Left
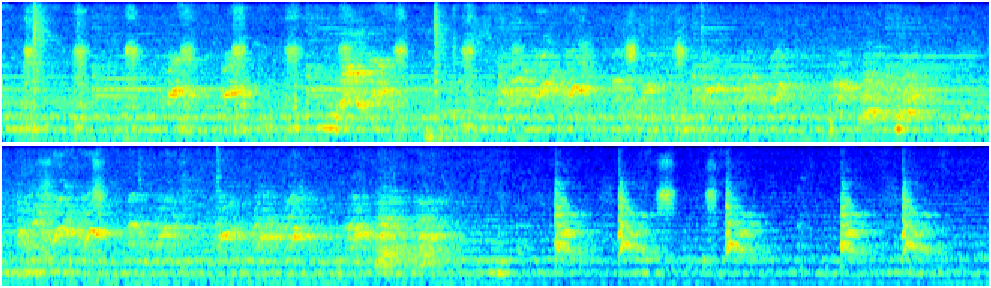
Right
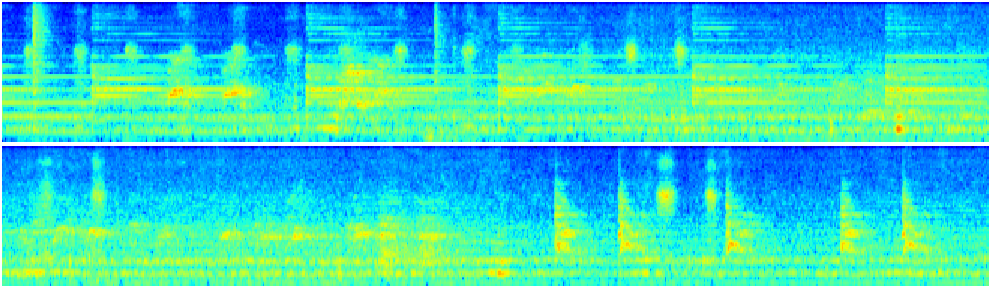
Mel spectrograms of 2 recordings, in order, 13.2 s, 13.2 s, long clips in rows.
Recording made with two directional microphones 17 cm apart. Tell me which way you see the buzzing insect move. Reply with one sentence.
You can hear the buzzing insect move from left to right.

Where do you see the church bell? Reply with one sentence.
You can hear the church bell on the right.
